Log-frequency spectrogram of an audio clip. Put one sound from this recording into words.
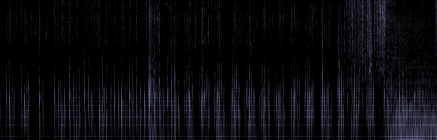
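Quick footsteps thud as players run.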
